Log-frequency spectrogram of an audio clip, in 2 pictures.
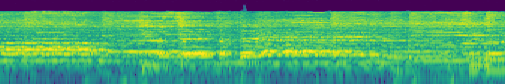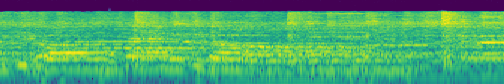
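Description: A man and a woman singing a French pop ballad as a duet into microphones over an instrumental backing track, holding long notes.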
